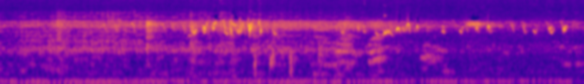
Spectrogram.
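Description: Baby chicken chick peeping: a quick flurry of high chirps about halfway through, then a string of separate peeps, over a low steady hum.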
